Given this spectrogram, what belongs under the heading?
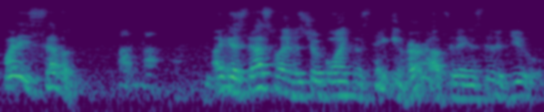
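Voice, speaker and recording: An actor playing an eager, cheeky, gossipy teenage high school boy in an old-time radio comedy, recorded from a distance in a roomy space. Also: lively intonation, a little fast, a bit bright, lightly acted. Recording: distant roomy stage pickup, faint noise.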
